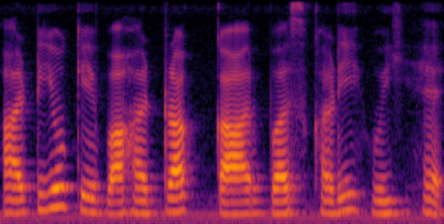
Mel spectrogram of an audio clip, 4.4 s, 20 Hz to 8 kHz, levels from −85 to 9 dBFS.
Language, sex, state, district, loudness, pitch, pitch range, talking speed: Hindi, female, Madhya Pradesh, Katni, -18 LUFS, 170 Hz, 165-185 Hz, 120 wpm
